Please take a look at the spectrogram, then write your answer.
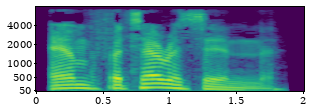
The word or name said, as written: amphotericin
